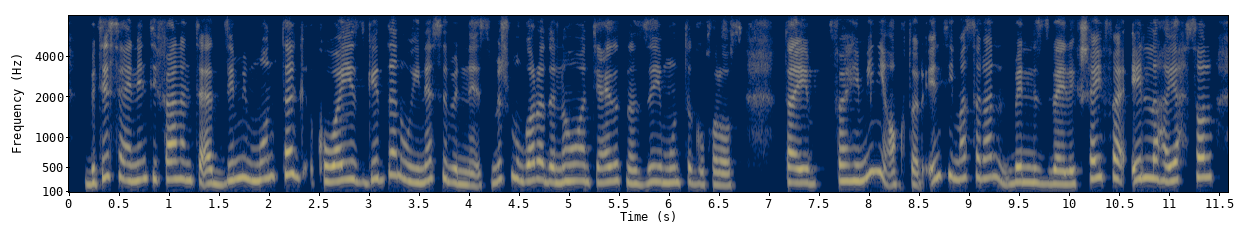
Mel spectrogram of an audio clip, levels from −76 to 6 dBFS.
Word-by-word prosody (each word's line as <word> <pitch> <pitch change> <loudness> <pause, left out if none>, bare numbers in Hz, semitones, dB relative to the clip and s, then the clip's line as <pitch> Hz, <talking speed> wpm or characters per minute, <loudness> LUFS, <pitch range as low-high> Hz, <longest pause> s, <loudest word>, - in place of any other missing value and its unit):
بتسْعي 315 +7 0
إن 270 - +2
أنتِ 305 +1 -1
فعلًا 295 -1 +2
تقدمي 255 +5 +1
مُنتَج 335 +6 +2 0.2
كويس 265 0 +2
جدًا، 305 +6 -1
ويناسب 275 +2 -1
الناس، 205 -3 -3
مش 285 +7 -5
مُجرد 280 -3 +1
إن 245 0 +1
هو 270 +1 +1
أنتِ 255 -2 -4
عايزة 250 +2 +1
تنزِّلي 245 -1 -2
منتج 245 -1 -3
وخلاص. 200 -2 -4 0.4
طيب 235 -2 +2
فهِّميني 270 - +1
أكتر، - - -4
أنتِ 350 0 -1
مثلًا 320 0 -2
بالنسبة 225 -1 +1
لِك 215 +1 0
شايفة 315 -1 +1
إيه - - +4
اللي 320 0 +3
هيحصل 330 +5 +2
270 Hz, 155 wpm, -23 LUFS, 235-310 Hz, 0.4 s, إيه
